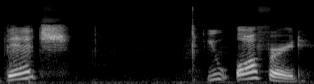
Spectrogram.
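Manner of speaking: loud, high, exasperated retort; indignant outburst. Retold or imitated. Woman fires back about the Uber offer, loud indignation. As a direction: hit him back loudly with comic outrage.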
